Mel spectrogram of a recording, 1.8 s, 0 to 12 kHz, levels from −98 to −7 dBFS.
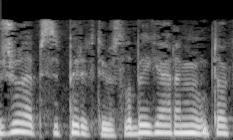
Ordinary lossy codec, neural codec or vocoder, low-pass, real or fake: MP3, 32 kbps; codec, 16 kHz, 4 kbps, X-Codec, WavLM features, trained on Multilingual LibriSpeech; 7.2 kHz; fake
